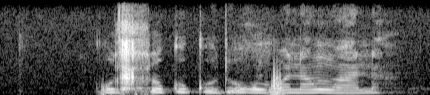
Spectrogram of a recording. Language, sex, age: Northern Sotho, female, 18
